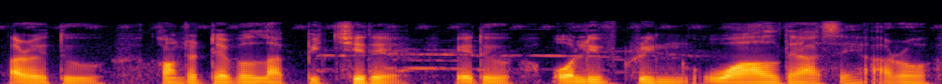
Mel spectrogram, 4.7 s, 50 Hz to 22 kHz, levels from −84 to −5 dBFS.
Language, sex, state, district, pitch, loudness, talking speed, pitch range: Nagamese, male, Nagaland, Dimapur, 90 Hz, -21 LUFS, 165 wpm, 90-95 Hz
